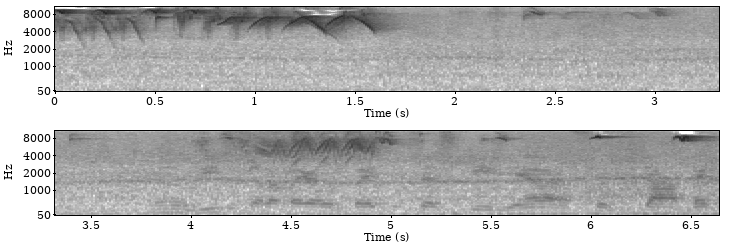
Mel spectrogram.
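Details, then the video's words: Bananaquit in a campeada: a loud, rapid run of very high zigzag notes for over a second, then softer high trills as a man talks in Portuguese. "PRA DEIXAR QUALQUER SIBITE LOUCO 😱 Campeada com Sibite"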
